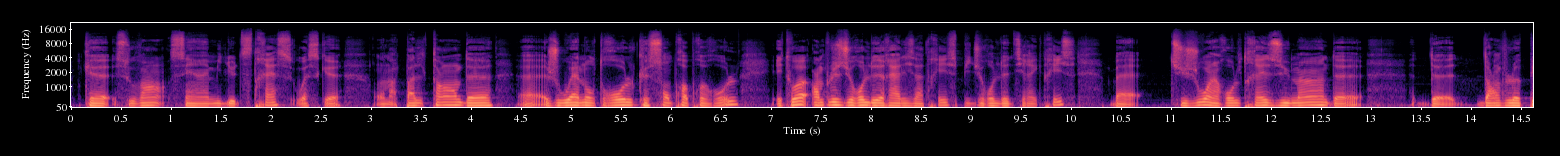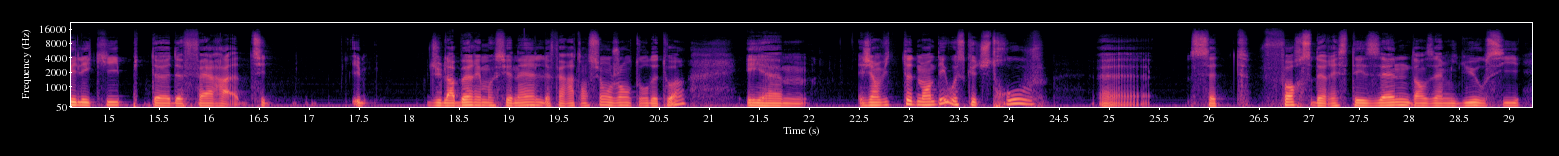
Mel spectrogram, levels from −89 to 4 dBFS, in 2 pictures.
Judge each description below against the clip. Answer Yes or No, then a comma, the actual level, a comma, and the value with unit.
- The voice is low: Yes, low, 120 Hz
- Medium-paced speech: Yes, average, 180 wpm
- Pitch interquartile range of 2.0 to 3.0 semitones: Yes, narrow, 2.6 semitones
